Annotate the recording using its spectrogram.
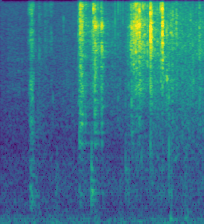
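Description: Faint pencil strokes marking a wooden framing plate, with a few small clicks from a tape measure being handled.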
